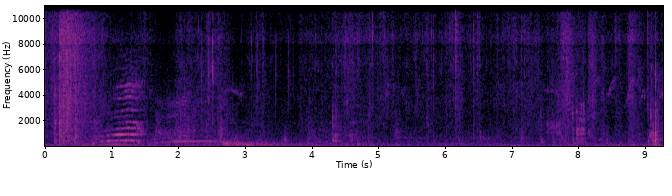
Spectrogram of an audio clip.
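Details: Goat brought from Modnimb market: two short wavering bleats early on, the first higher and buzzier, then busy market-like background noise with clicks and knocks.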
